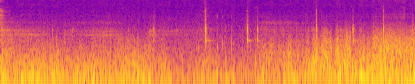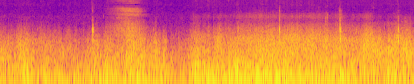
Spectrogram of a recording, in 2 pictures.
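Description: Outdoor wind buffeting the microphone at a historic site, a continuous low rumbling roar that grows stronger toward the end, with a few faint ticks and no speech.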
